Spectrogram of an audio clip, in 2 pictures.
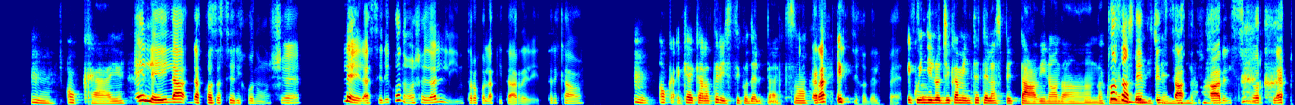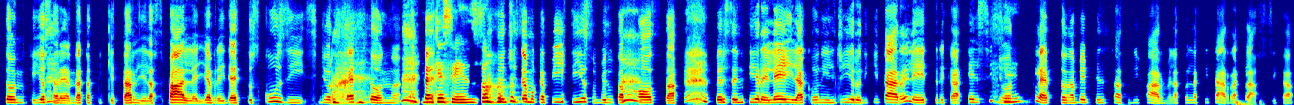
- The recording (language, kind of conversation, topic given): Italian, podcast, In che modo cambia una canzone ascoltata dal vivo rispetto alla versione registrata?
- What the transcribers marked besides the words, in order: other background noise; chuckle; chuckle; tapping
